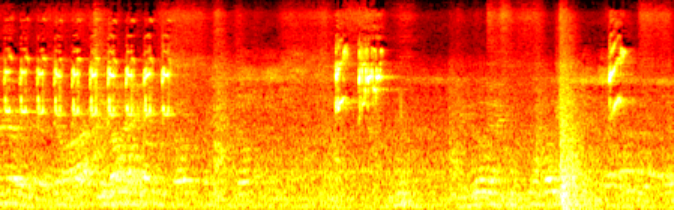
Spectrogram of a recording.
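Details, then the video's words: A lovebird in an aviary gives a quick string of about ten rhythmic chirps, followed by isolated squeaks over a low, room-like murmur. "Lovebird Singing & Chirping Sounds | love birds sounds"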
